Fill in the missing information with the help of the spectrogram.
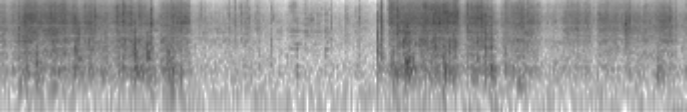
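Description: Thin plastic carrier bag rustling and crinkling as litter is stuffed into it by hand, in two bursts: one at the start and another about two and a half seconds in.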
